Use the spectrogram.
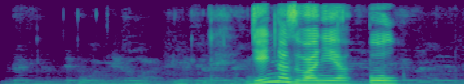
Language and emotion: Russian, neutral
